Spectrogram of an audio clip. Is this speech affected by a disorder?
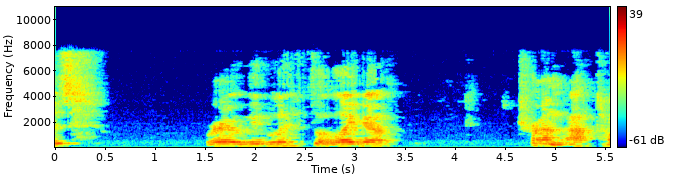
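Yes: brain injury with dysarthria.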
